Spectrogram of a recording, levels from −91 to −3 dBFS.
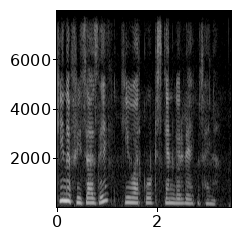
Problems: none marked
